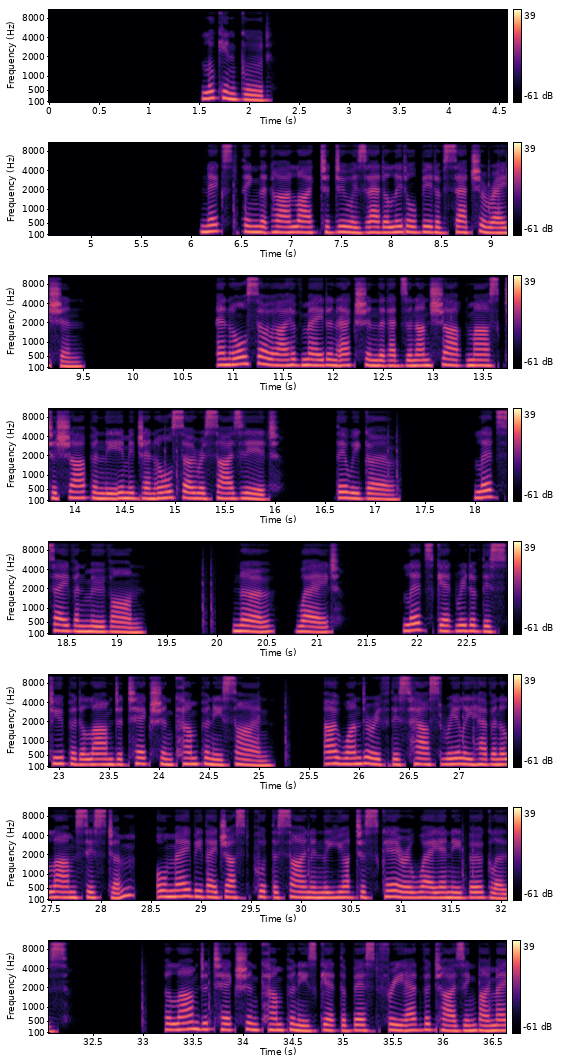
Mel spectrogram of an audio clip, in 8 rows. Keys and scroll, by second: 20.5 s, 23.6 s.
